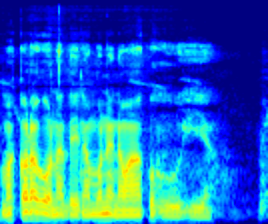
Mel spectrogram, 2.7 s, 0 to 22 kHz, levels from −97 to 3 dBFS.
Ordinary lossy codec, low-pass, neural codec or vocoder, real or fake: none; 19.8 kHz; vocoder, 44.1 kHz, 128 mel bands every 256 samples, BigVGAN v2; fake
